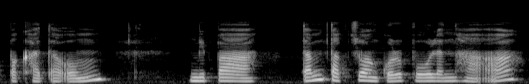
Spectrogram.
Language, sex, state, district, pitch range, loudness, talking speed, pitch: Mizo, female, Mizoram, Aizawl, 145-180 Hz, -20 LUFS, 135 wpm, 160 Hz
